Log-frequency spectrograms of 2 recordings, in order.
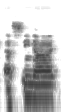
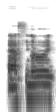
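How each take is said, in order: First: "acini" as uh-SEE-nigh; a-SEE-nigh variant. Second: "acini" as ASS-ih-nigh, higher pitched; ASS-i-nigh variant. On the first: Teacher naming pancreatic cell groups, "acini" as uh-SEE-nigh. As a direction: stress the second syllable of "acini", uh-SEE-nigh. Offers two pronunciations of a term. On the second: Teacher offering another pronunciation, "acini" as ASS-ih-nigh. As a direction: stress the first syllable of "acini", ASS-ih-nigh. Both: Shown as a demonstration.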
